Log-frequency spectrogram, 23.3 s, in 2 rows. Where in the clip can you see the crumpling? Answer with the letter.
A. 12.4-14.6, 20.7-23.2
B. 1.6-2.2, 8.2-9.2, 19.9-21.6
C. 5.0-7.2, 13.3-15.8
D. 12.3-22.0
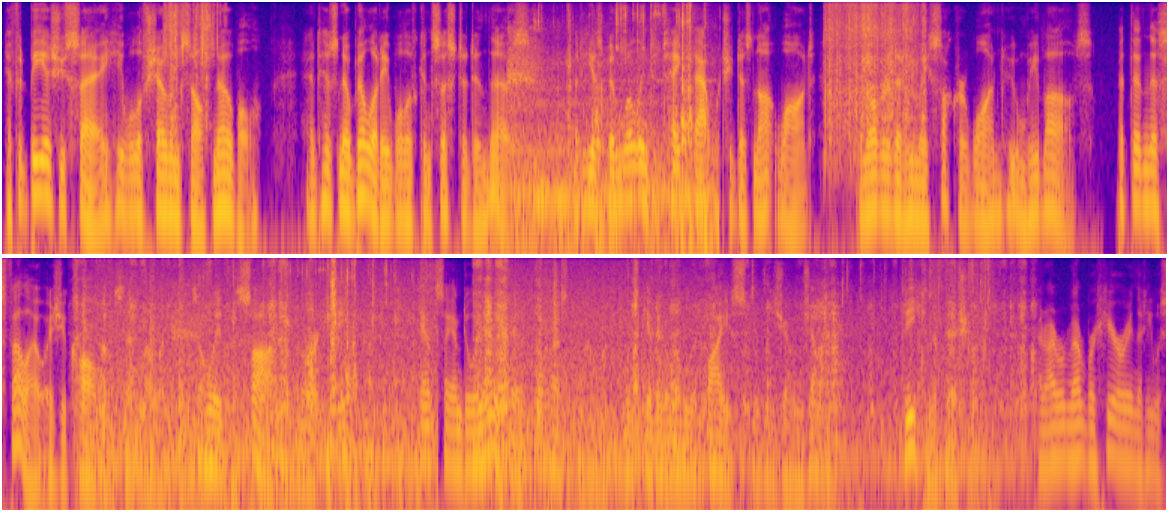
B.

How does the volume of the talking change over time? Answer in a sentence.
The loudness of the talking goes down.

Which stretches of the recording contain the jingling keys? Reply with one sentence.
You can hear the jingling keys from 5.0 to 7.2 s and from 13.3 to 15.8 s.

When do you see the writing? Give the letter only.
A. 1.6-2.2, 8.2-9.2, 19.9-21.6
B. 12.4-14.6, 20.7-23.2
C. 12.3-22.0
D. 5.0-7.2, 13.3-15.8
C.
